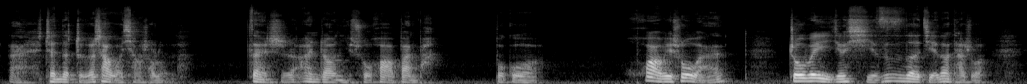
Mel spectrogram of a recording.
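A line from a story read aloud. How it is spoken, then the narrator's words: With a light sigh. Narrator (Chinese): 轻叹一声说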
